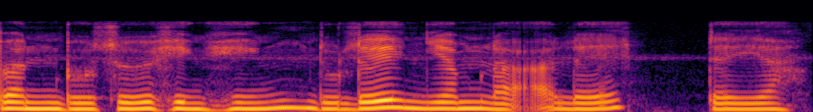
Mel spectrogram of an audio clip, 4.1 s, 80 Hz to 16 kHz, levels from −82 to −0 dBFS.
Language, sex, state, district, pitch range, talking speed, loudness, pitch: Wancho, female, Arunachal Pradesh, Longding, 190-205 Hz, 135 wpm, -15 LUFS, 195 Hz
